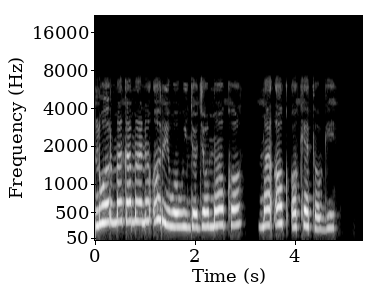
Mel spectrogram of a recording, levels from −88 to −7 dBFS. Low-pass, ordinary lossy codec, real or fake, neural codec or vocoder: 7.2 kHz; none; fake; codec, 16 kHz, 16 kbps, FreqCodec, larger model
